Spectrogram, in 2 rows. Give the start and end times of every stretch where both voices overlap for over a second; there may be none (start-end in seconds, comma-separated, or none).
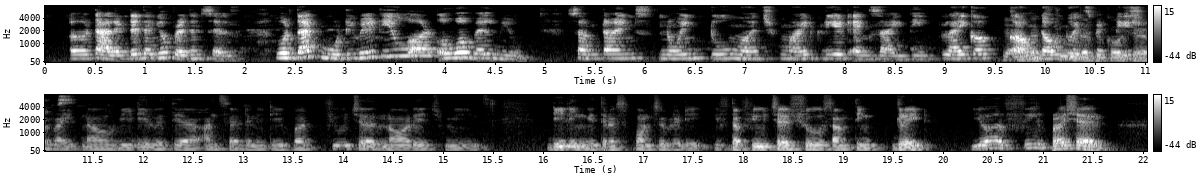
9.6-11.3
